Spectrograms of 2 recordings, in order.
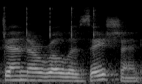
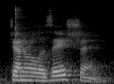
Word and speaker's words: generalization: significant generalization generalization generalization there's a timing issue there instead of generalization which is too slow we have to speed up some of the unstressed syllables generalization still too slow listen generalization generalization instead of gender realization it's generalization generalization generalization it has two stresses actually i should have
